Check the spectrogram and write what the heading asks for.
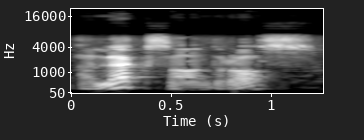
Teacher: we have smooth breathing, no H.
